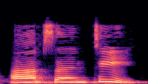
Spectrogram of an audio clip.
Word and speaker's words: absentee: stress mark here okay next one absentee so there is a suffix double e here so whenever there is a suffix like this uh you have to place the stress mark on the last syllable okay so how many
